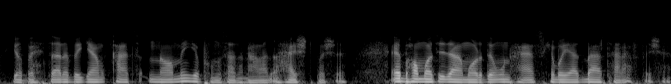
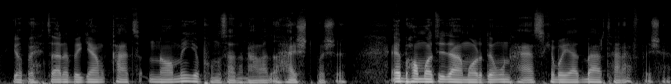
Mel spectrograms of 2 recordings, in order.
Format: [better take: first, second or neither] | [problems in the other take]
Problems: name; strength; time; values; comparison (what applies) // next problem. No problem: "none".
second | muffled; very; fading above 2.5 kHz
